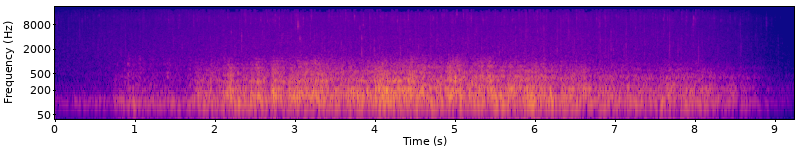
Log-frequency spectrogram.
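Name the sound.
thunderstorm with heavy rain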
